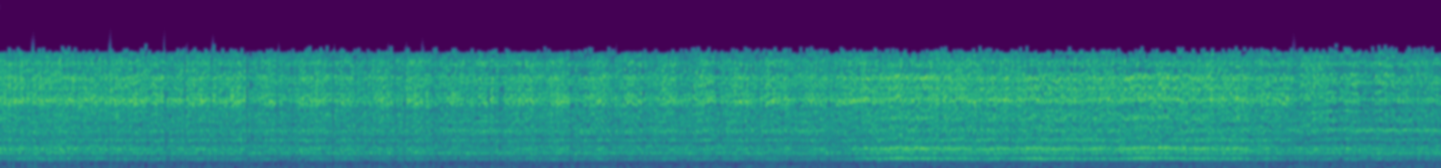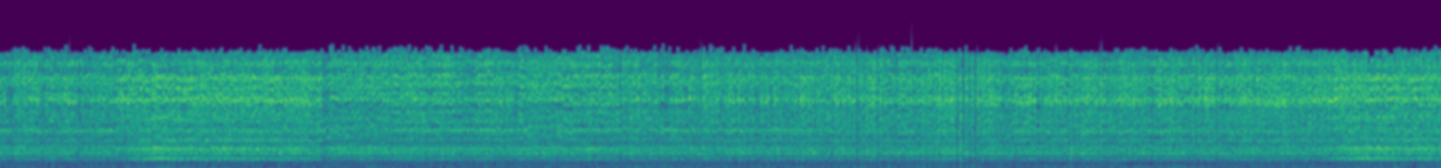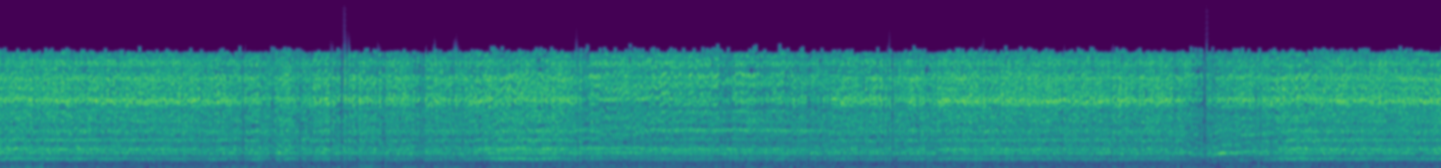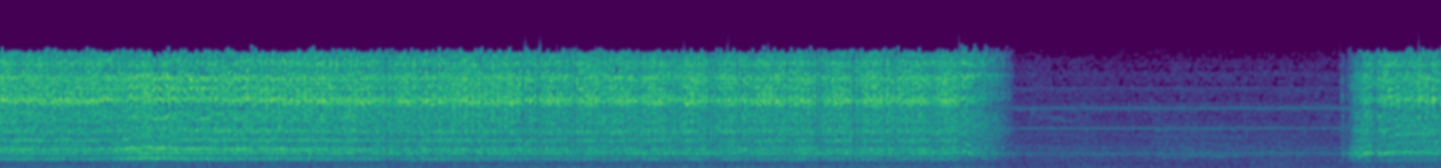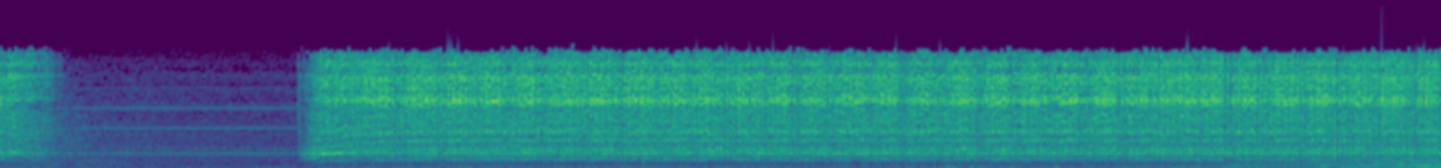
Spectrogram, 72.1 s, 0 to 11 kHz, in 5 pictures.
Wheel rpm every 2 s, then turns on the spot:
170, 160, 160, 160, 160, 160, 160, 160, 160, 160, 160, 160, 160, 160, 160, 160, 160, 160, 160, 160, 150, 160, 160, 160, 160, 160, 70, 0, 70, 10, 90, 160, 160, 160, 160, 160.
none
